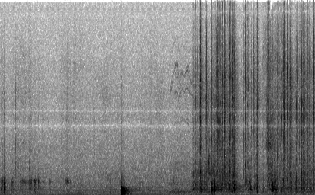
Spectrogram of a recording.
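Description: Handling sounds from unboxing a handheld radio: a few light plastic clicks, a single sharp thump about two and a half seconds in, then plastic packaging crinkling and rustling through the last two seconds.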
